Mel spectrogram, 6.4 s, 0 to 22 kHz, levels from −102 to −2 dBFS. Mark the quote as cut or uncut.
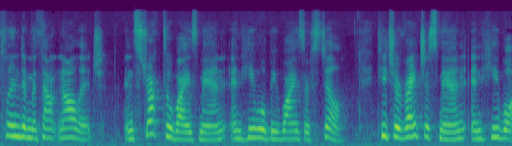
cut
